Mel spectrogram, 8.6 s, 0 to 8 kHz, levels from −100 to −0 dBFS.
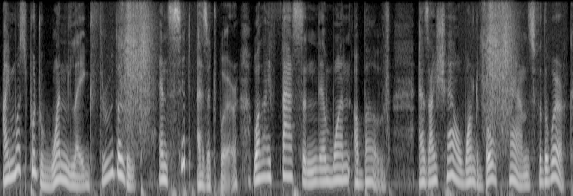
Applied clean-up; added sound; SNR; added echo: none; Tearing; 10 dB; none.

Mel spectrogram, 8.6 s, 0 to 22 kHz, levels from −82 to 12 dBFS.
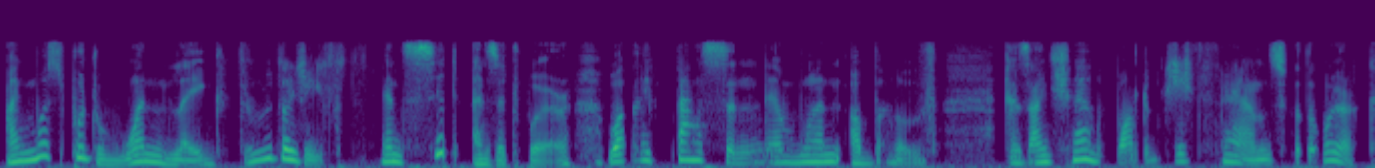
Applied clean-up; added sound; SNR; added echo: neural diffusion model UNIVERSE++.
